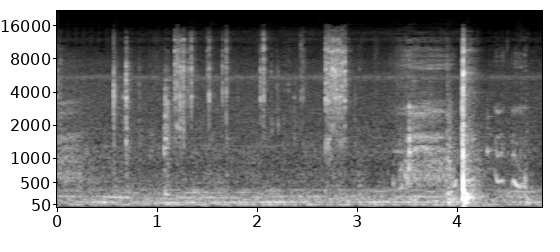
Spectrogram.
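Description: Socket wrench working a banjo fitting on the rear brakes of a Honda Reflex scooter, heard as scattered mechanical clicks and short ratcheting bursts building to one sharp louder clack near the end, close up with no talking.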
